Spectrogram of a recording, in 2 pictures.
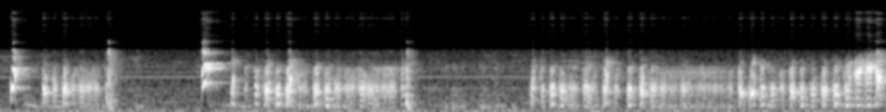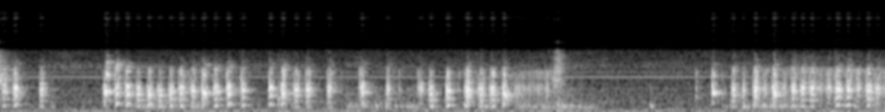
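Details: Sue Ellen and Siv, two dogs, carry on a long conversation about a bone: alternating stretches of moaning, harmonic howl-talk and quick pulsed grumbles, with short quiet gaps and a few sharp yips.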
